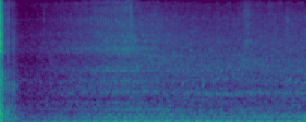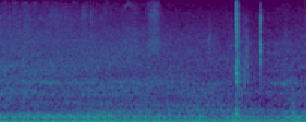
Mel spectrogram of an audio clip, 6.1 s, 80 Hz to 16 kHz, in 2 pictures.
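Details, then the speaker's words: Subaru 2.5RS with swapped EJ205 turbo engine, stock apart from turbo inlet, no axle-back muffler, no check engine light: deep, steady boxer burble at idle with even low pulses, no misses or stumbles; healthy idle. "but yeah that the car is running good like I said there's a couple more things I need to fix but it idles really well it starts up every time there's no no glitches at all"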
